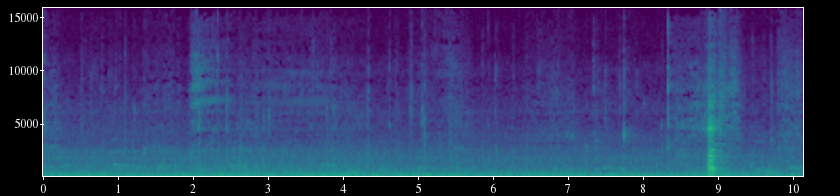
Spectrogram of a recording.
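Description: A flat metal spatula stirring and scraping a thick spinach paste in a metal kadai as it is fried down, with short scrapes and knocks against the pan, the loudest about nine seconds in. A steady low rumble runs underneath.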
